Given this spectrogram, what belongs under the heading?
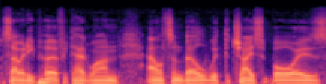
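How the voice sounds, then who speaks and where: A man with an Australian accent. His voice sits very deep and low. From Australia, Melbourne eastern suburbs. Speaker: comedian. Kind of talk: casual chat. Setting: studio.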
